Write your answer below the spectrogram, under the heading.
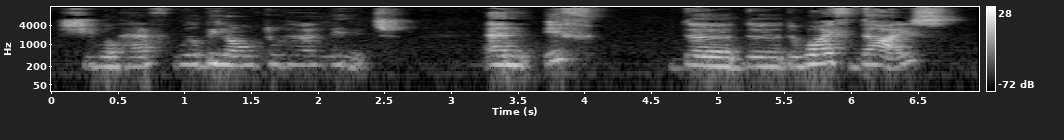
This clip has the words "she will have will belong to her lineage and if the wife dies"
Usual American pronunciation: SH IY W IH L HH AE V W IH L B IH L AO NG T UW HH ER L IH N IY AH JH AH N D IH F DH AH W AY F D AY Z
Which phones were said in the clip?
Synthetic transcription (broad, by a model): SH IY W IH L HH AE V W IH L B IH L AO NG T UW HH ER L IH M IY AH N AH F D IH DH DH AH W AY F D AY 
